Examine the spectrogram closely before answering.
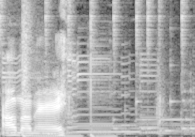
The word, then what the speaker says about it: Amame: Well, I just pronounced it more in the traditional Japanese way. Amame.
